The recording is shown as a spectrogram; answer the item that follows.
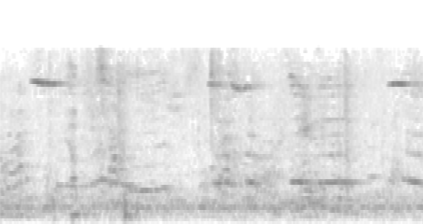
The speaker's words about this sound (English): I hope that dog's okay, yes? Did someone step on a dog or no? Oh, has to go to the bathroom.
